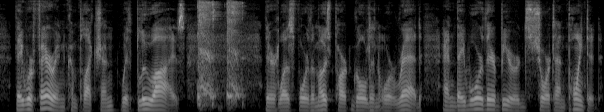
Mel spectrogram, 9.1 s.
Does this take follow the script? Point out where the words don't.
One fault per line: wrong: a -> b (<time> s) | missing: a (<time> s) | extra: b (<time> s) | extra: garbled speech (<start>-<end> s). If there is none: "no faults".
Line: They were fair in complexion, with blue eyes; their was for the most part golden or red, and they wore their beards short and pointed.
no faults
